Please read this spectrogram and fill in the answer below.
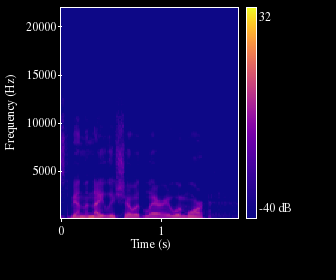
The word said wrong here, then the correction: Wilmore: Wilmore, right?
